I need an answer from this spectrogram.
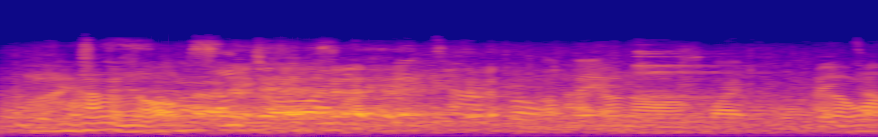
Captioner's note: crowd laughs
